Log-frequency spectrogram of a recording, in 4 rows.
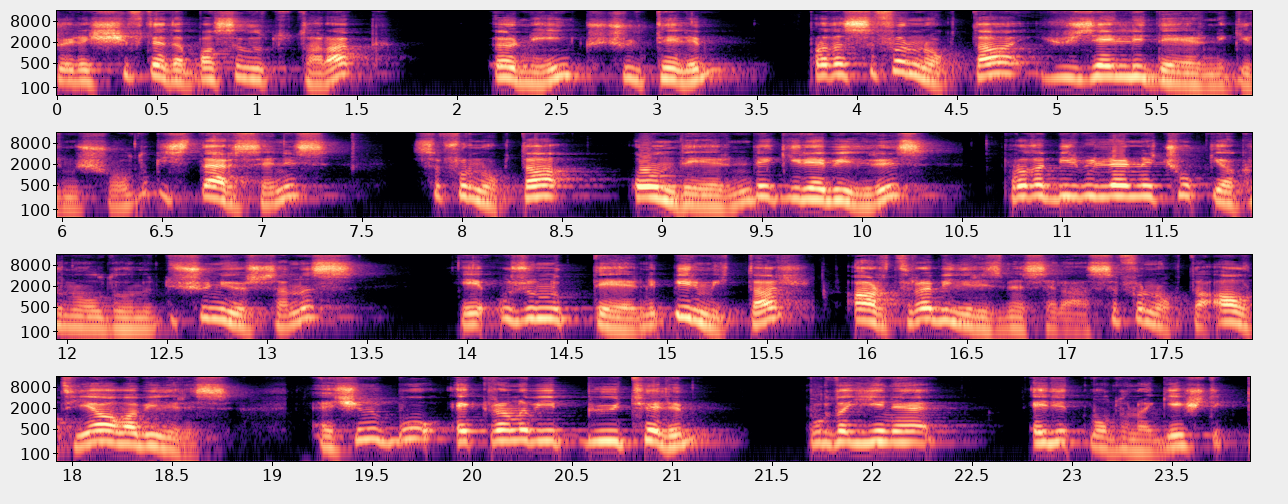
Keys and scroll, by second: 7.6 BackSpace, 8.1 0, 8.5 Return, 15.1 ., 15.7 6, 16.2 Return, 19.9 ctrl+space, 22.7 Tab.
